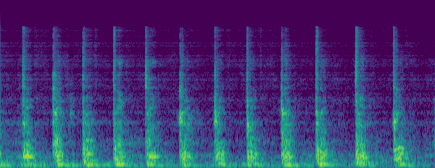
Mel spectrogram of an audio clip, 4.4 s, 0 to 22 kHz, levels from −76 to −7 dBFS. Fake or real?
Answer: fake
